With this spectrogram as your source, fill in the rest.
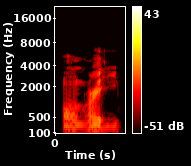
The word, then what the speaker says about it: Henri: In France his name is pronounced Henri.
